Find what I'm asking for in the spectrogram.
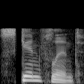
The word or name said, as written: skinflint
